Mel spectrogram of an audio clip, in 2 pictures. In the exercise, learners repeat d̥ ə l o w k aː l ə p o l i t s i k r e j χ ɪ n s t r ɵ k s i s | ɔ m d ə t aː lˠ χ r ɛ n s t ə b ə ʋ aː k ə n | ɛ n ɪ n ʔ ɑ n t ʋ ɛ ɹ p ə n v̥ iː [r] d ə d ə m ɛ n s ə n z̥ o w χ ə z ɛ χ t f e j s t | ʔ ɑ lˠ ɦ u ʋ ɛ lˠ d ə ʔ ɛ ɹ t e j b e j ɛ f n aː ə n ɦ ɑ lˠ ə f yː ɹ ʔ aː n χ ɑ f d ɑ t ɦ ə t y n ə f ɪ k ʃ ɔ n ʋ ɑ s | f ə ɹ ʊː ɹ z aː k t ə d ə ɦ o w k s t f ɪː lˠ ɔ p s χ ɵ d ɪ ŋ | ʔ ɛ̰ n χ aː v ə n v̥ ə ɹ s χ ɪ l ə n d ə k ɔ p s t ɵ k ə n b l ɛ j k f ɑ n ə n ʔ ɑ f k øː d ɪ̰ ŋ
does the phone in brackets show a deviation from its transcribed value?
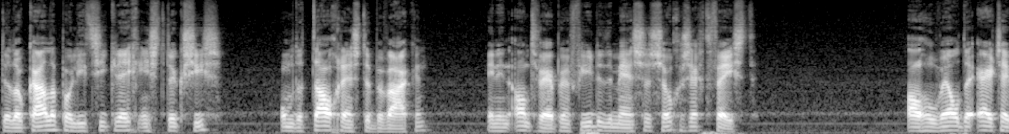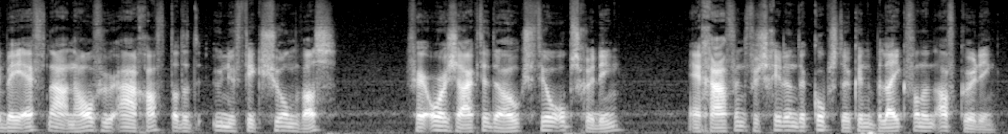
yes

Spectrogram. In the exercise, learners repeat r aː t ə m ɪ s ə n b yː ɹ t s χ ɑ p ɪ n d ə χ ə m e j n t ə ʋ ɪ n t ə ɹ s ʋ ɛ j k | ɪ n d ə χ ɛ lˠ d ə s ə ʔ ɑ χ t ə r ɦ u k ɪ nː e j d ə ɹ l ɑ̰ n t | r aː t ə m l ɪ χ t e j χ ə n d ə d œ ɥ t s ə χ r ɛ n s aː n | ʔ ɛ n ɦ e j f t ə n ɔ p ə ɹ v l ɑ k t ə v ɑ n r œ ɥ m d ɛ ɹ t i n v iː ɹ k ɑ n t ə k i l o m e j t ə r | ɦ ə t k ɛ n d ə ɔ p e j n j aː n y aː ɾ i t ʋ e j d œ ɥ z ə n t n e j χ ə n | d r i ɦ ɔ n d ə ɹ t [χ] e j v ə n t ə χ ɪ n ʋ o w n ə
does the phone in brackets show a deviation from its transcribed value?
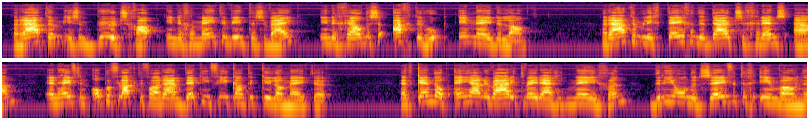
yes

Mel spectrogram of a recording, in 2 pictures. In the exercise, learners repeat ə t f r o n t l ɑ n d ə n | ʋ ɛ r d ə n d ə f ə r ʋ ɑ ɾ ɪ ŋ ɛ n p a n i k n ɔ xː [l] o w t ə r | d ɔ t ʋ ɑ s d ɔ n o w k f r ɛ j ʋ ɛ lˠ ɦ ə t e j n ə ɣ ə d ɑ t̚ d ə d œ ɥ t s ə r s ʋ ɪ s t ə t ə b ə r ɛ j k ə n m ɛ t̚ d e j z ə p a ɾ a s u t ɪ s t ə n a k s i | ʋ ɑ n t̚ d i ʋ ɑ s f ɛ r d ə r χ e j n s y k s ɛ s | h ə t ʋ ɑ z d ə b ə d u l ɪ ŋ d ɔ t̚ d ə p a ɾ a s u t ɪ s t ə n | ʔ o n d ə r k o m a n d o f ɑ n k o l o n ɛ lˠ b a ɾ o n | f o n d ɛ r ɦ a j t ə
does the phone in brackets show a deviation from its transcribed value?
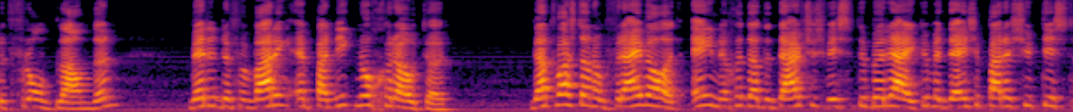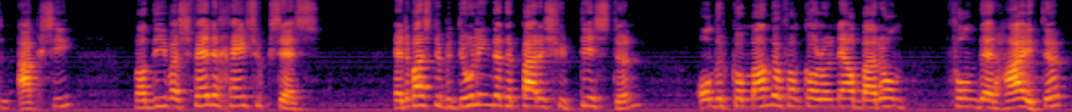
yes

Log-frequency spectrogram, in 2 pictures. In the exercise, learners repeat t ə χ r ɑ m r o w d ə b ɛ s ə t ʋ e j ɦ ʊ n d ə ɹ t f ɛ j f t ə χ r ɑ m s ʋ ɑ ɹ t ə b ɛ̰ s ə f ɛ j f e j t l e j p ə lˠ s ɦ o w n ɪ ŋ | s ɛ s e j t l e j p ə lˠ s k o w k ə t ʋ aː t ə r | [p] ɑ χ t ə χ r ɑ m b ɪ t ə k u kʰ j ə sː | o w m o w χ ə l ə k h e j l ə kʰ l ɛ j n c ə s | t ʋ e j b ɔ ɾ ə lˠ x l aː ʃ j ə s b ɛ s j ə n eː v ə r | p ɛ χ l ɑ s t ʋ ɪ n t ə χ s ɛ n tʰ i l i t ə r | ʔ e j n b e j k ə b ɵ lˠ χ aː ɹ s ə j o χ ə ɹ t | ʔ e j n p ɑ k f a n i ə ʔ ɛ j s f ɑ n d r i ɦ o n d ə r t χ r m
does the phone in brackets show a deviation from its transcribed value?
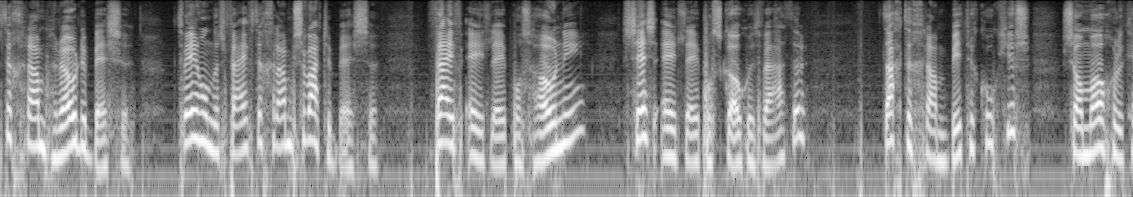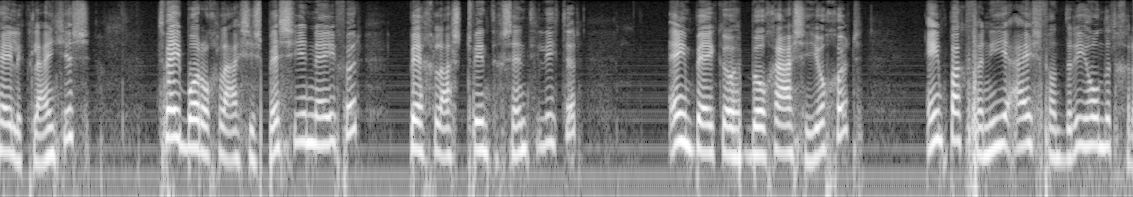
yes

